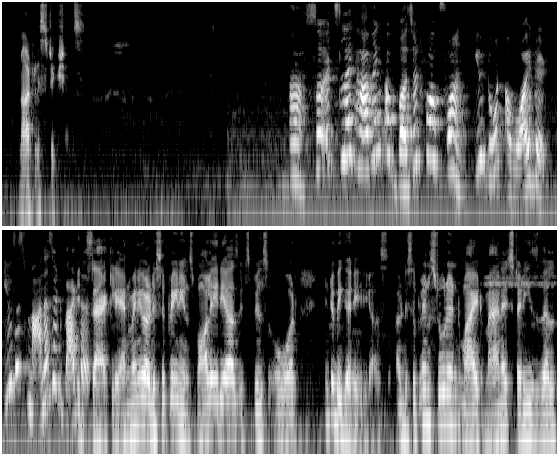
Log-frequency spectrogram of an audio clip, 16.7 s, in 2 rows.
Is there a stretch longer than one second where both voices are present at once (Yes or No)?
No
